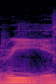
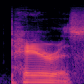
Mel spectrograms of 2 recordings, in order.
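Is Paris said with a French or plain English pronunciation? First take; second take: French; plain English. First: Paris is said the French way, without the s. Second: Paris is said the plain English way, with the s. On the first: The speaker is showing off how cultured they are. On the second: This is the ordinary, unpretentious way to say it.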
